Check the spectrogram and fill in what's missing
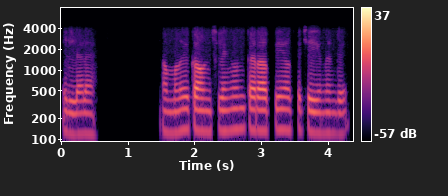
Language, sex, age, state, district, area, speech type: Malayalam, male, 18-30, Kerala, Wayanad, rural, conversation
